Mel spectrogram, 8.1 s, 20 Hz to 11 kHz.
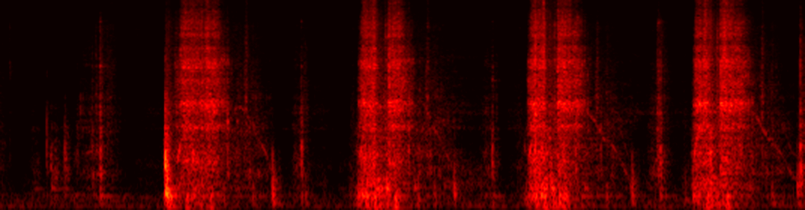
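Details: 2019 Generac iQ2000 inverter generator, choke fully on, start mode, new ignition coil already fitted: sharp pull-cord strokes roughly every 1.7 seconds and the engine never fires; spark checker shows no spark, electronics suspected in the inverter module.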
